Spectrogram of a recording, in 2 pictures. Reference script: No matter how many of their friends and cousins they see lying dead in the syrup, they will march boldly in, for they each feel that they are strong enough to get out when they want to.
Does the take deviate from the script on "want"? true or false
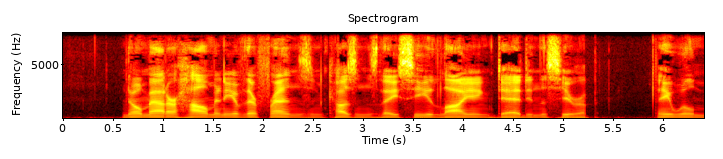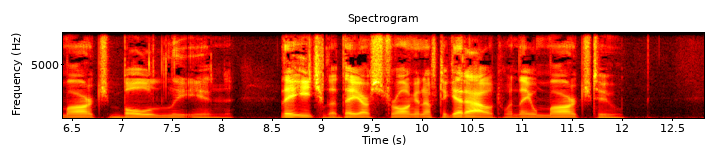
true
